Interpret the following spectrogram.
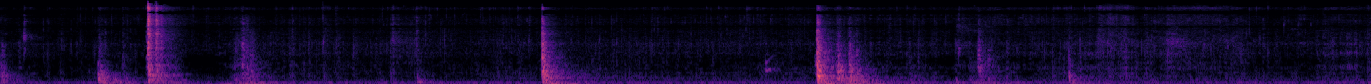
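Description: Kitchen clatter: about five sharp knocks of a plastic spoon and a plastic measuring cup against a skillet and stovetop, the loudest about a second, four and six seconds in. Water is poured from the measuring cup into a pan of lentils.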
